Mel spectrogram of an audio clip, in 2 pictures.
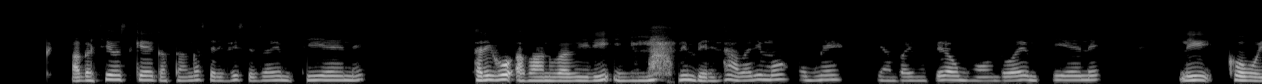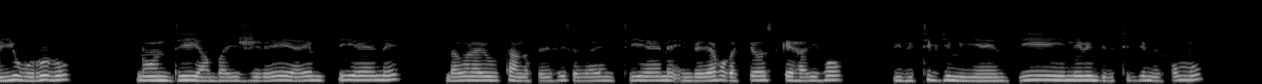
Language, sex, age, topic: Kinyarwanda, female, 36-49, finance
